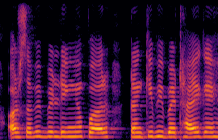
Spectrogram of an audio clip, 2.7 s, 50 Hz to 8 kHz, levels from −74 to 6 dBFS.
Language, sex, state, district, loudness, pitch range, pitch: Hindi, female, Jharkhand, Ranchi, -13 LUFS, 245-265 Hz, 255 Hz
